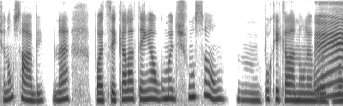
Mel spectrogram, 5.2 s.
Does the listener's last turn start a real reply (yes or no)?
yes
